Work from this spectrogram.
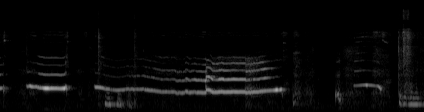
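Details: Husky at a dog grooming salon in Sofia, Bulgaria, asked to 'sing' while being brushed, gives long drawn-out tonal howls with rich overtones, one sustained for nearly four seconds with a pitch step, then a short rising-falling whine; people speak briefly.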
